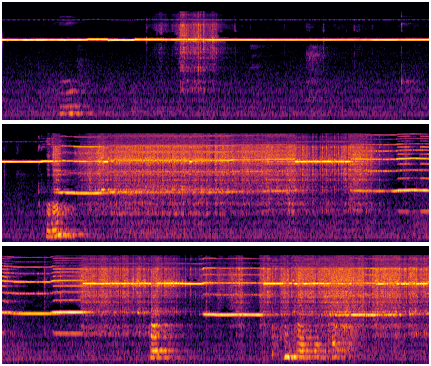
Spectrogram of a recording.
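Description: A woman plays a wind instrument in short phrases.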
